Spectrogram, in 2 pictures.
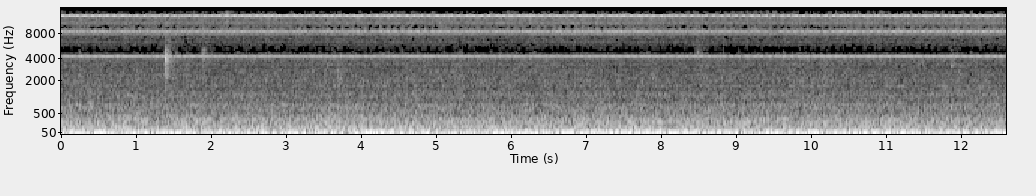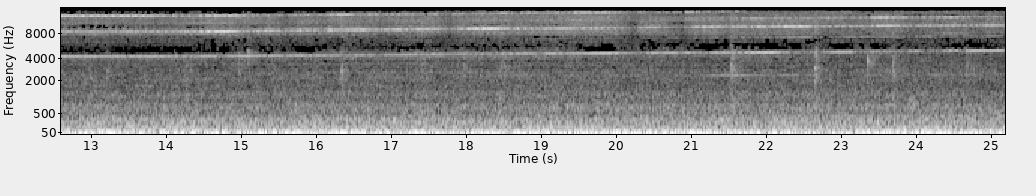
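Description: Indesit front-loading washing machine spinning after the first rinse: the drum turns at speed with a steady deep rumble. A thin high motor whine rises slowly in pitch from about halfway through as the spin picks up speed.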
